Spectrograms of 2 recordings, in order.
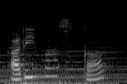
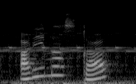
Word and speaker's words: ありますか: 有没有发音比较简单，叫做ありますか？ありまスカ、ありますか？ – ありますか？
